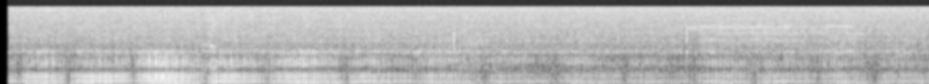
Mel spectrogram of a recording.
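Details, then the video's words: Kitten purring as it wakes up in its bed: a soft, steady, low rumbling purr with faint rhythmic pulsing throughout, quiet and close, with no other clear sounds. "Sleepy kitty"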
